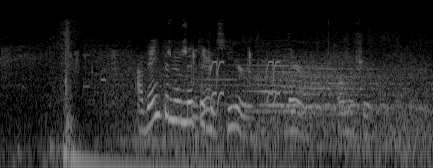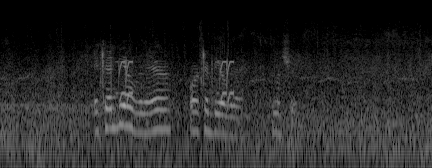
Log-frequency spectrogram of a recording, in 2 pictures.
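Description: A glider whooshes through the air in a video game.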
